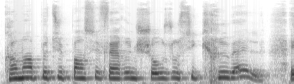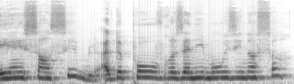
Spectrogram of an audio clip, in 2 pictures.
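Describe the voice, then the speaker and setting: A man's voice: high-pitched, steady tone, normal speed, mellow, voice pushed up, natural voice. Man doing a preachy eco-minded little girl. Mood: indignant. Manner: indignant, preachy. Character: earnest young girl, animal-rights activist.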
